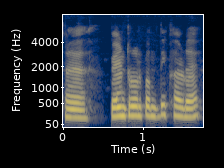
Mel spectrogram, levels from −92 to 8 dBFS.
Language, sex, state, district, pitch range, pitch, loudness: Rajasthani, female, Rajasthan, Nagaur, 185-210 Hz, 200 Hz, -15 LUFS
